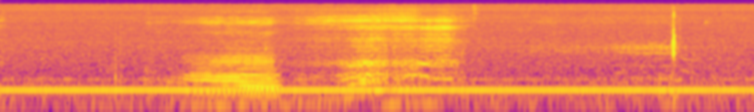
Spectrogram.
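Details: A dad and his dog snoring in turn: a low, rattling snore followed by a softer, breathy snore over a steady background hum.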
